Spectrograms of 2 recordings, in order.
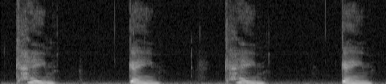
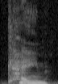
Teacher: In English, we say the voiceless sound with a puff of air.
